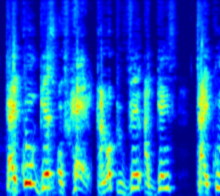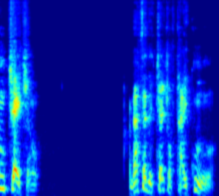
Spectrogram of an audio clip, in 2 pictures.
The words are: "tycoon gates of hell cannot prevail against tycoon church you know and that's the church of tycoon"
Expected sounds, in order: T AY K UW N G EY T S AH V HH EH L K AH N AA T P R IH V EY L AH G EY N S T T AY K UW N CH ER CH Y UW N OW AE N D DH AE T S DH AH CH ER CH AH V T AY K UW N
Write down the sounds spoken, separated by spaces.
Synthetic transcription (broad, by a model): T AY K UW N G EY T S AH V HH EH L K AH N AA T P R IH V EY L AH G EY N S T T AY K UW N CH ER CH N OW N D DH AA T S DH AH CH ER CH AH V T AY K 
